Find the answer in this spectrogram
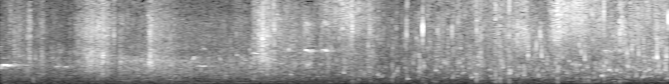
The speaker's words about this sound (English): When they get to the stream, Junie takes off her pack and climbs into the water.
